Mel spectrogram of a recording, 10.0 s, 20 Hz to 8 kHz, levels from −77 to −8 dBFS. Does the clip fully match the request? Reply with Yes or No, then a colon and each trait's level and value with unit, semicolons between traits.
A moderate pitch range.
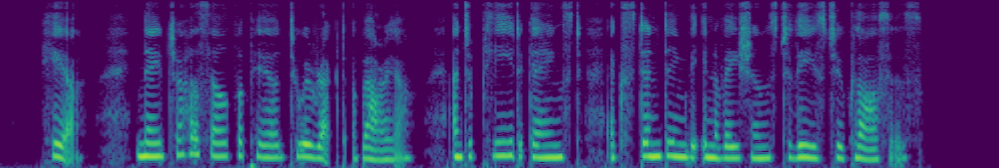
No: narrow, 2.3 semitones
